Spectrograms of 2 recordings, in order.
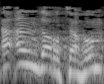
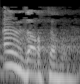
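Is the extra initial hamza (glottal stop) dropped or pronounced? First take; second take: pronounced; dropped. First: Two glottal stops are heard at the word's start. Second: Only one glottal stop is heard at the word's start. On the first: It is marked as a question. "نحن في قراءتنا" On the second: It is still understood as a question. "في قراءة أخرى"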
